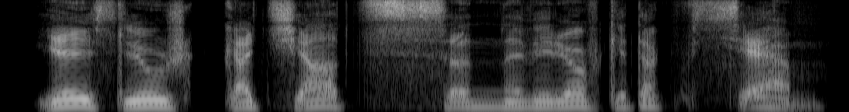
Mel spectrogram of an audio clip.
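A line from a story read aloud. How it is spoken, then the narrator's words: Shout. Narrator (Russian): крикнул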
